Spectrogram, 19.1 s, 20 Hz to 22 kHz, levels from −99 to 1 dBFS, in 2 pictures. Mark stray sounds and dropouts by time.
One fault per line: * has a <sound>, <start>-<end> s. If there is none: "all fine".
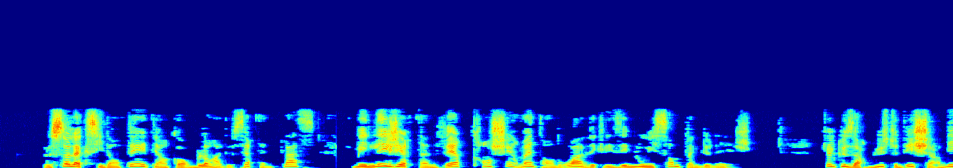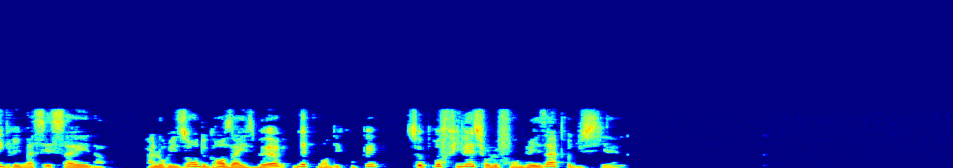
all fine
